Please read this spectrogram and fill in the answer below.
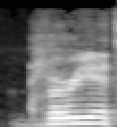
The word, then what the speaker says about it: birria: He said, but make sure you get some birria tacos.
